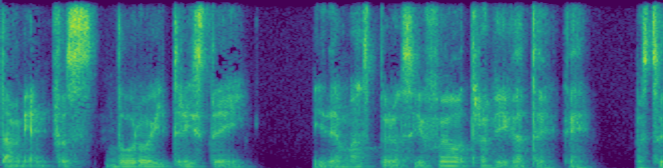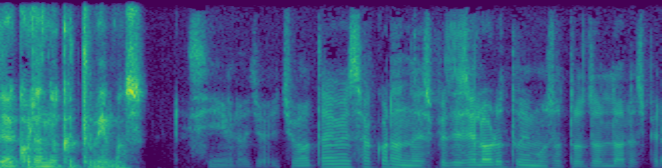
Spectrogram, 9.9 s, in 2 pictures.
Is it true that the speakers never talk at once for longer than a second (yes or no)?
yes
